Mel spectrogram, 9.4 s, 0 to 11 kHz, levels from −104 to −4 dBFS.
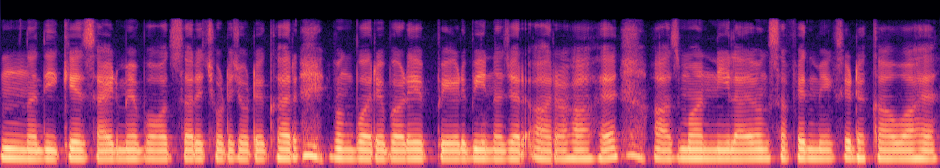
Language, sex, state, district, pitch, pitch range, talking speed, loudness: Hindi, male, Bihar, Jahanabad, 125 Hz, 125-130 Hz, 165 wpm, -16 LUFS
